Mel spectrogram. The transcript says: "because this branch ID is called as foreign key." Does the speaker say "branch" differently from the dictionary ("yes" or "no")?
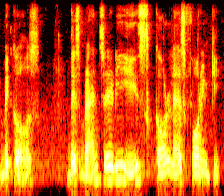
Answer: no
